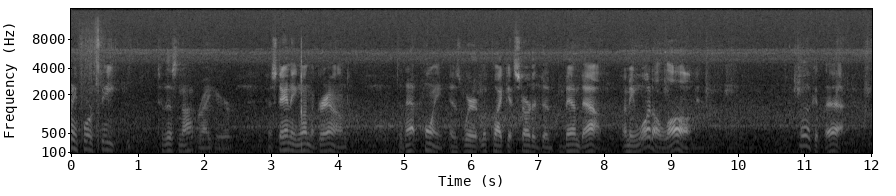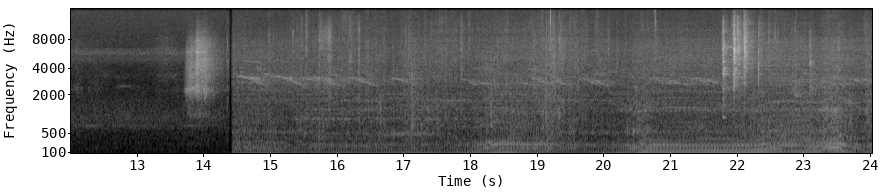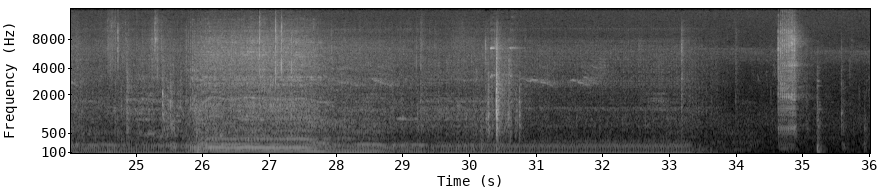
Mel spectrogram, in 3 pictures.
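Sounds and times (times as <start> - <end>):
utility vehicle engine revving: 14.4 - 33.9.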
